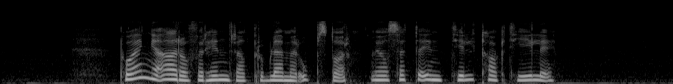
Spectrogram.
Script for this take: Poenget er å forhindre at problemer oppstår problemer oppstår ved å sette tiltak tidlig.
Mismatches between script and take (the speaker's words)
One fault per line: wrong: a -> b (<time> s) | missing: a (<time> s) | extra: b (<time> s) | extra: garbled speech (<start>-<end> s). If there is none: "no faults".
missing: problemer oppstår (3.5 s)
extra: inn (4.3 s)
